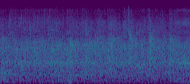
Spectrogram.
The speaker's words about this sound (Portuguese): Pode aplaudir o Senhor.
